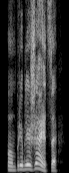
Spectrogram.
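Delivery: short, sudden blurted cry. Narrator reads Arden in a car as another car closes in, crying out. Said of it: "вскрикнула Арден".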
